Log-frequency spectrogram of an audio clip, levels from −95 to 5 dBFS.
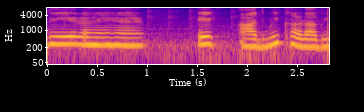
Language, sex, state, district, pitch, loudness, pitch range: Hindi, male, Punjab, Pathankot, 260 Hz, -15 LUFS, 235-280 Hz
